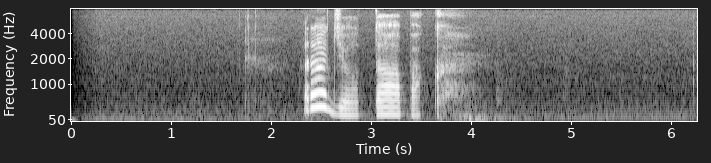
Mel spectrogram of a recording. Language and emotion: Russian, sad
